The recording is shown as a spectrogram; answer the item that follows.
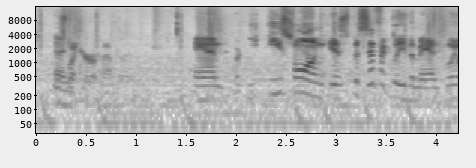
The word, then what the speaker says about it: Yi-song: Yeah, and then, yeah, it's pronounced Yi-song.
